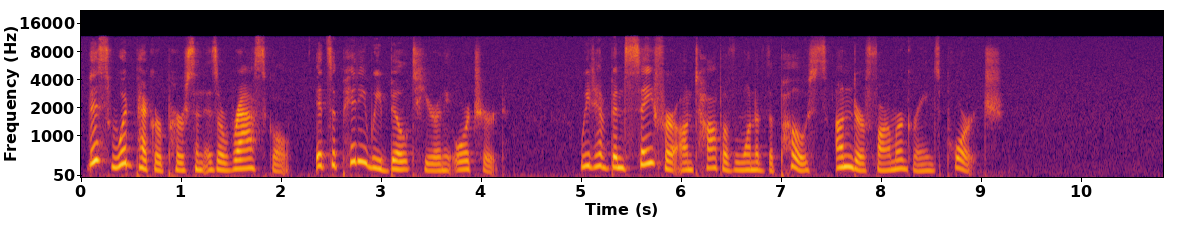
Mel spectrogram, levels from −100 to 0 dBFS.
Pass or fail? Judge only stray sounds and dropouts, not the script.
pass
